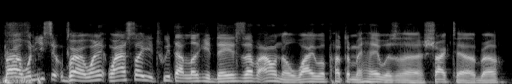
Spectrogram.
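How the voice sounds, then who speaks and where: A man's voice: medium pitch, quick pace, a bit bright, a little hiss or hum. A young adult man chatting playfully as a podcast co-host, wearing a headset in front of a mic at home. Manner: playful, laughs easily. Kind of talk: casual chat. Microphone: headset with studio mic. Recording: dull lo-fi call audio.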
